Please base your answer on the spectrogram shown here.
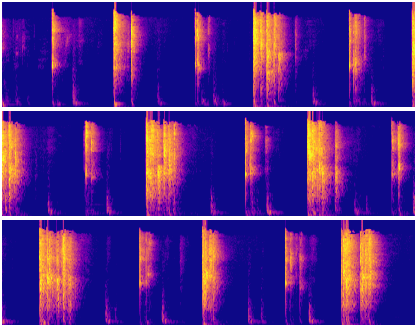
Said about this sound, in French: on va se quitter comme ça sur la petite présentation que tu nous as faite tout à l'heure de la musique corporelle.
